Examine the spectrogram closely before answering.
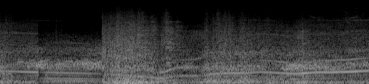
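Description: Tyres screech as a car skids through a corner.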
